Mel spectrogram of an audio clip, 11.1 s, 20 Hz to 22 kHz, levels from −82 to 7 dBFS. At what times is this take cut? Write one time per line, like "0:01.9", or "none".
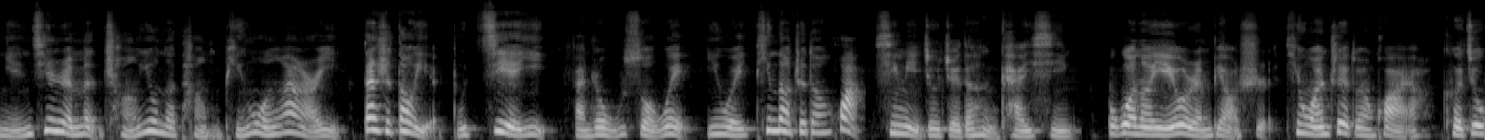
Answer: none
